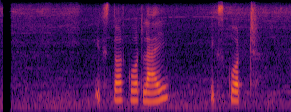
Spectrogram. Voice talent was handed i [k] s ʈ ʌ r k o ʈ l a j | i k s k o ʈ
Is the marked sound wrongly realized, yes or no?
no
